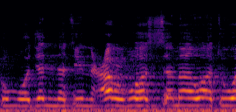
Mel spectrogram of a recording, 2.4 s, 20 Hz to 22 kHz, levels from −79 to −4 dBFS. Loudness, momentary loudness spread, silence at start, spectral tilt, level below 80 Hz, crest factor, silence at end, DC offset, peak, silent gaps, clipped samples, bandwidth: -30 LUFS; 6 LU; 0 s; -5.5 dB/octave; -42 dBFS; 18 dB; 0 s; under 0.1%; -12 dBFS; none; under 0.1%; 13.5 kHz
